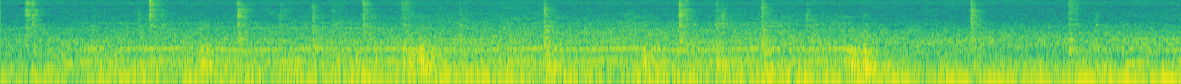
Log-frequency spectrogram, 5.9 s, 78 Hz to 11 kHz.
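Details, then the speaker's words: Classic Ferrari 308 under restoration: windscreen wipers, previously not working, now run; motor whirs rising and falling with each sweep about once a second, steady, with several speeds working — normal wiper motor operation. "Yes, here we go. So we have some windscreen wipers working."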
